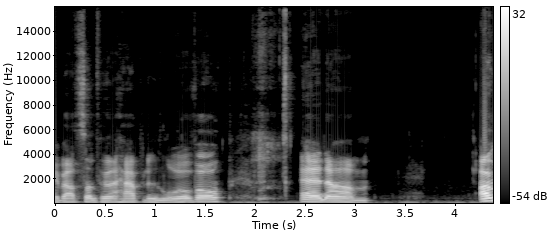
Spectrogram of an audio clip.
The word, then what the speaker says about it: Louisville: Cuz if you're watching this and you don't know because people that aren't like from around the surrounding areas it is not Louisville. It is Louisville.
